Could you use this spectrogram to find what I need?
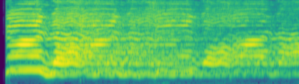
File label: voice FX, Drum+Bass, 160; eJay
